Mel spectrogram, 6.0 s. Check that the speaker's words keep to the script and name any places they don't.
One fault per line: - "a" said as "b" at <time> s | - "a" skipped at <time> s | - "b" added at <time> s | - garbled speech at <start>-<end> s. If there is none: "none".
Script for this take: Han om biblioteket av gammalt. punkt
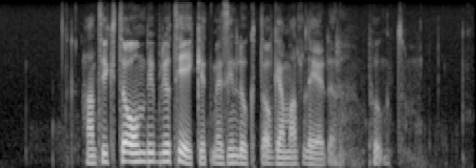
- "tyckte" added at 1.2 s
- "med sin lukt" added at 2.7 s
- "läder" added at 3.8 s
